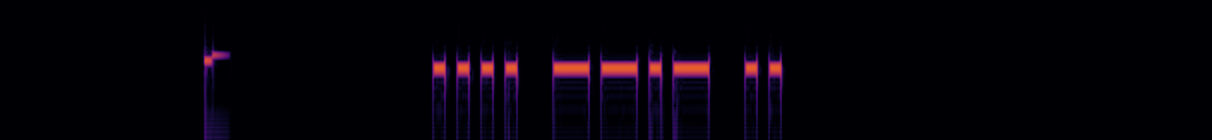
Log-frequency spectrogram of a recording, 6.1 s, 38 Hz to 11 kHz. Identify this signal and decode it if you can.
Morse code, heard as a keyed tone, about 20 wpm, 700 Hz. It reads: HQI
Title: USA Call Sign Postfixes - 3 Letters 20wpm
